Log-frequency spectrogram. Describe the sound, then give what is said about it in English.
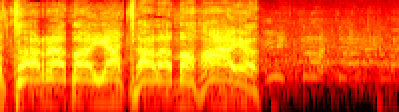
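Loud voices shout over a few sharp hand claps for about a second and a half, then drop away to a faint, murmuring crowd. “Now begin to clap your hands and lift up your voice!”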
